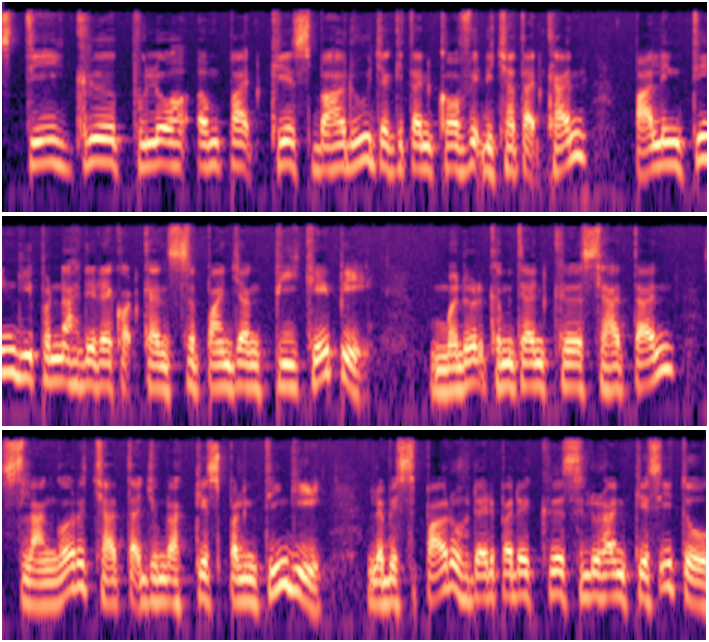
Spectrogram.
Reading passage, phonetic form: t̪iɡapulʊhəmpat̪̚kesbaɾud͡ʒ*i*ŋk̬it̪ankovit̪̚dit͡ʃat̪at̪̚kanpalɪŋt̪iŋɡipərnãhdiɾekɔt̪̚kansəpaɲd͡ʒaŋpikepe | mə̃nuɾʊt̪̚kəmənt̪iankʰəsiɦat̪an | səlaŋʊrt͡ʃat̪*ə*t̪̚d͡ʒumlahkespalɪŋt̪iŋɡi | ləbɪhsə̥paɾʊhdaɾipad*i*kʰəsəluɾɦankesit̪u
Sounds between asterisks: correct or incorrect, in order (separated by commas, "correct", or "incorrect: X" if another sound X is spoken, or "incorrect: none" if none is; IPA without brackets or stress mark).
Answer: incorrect: a, incorrect: a, incorrect: a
